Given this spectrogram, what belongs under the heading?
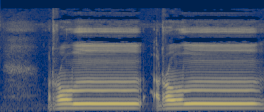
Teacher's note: Huruf ro kalau dia memiliki harokat dhammah atau dhammatain, maka huruf ro-nya kita baca tebal. Sehingganya pangkal lisan kita naik terangkat ke atas ketika kita mengucapkannya, tebalkan. Rum seperti itu.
